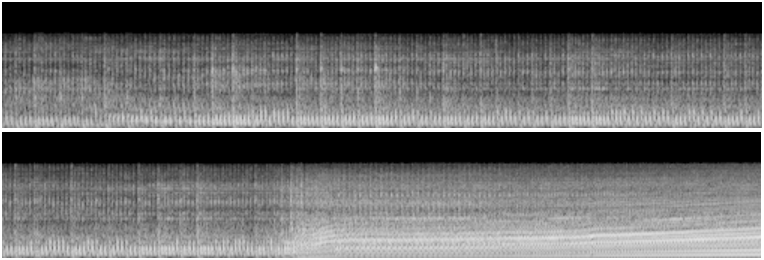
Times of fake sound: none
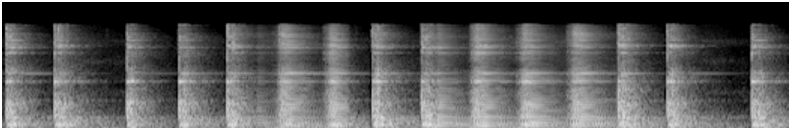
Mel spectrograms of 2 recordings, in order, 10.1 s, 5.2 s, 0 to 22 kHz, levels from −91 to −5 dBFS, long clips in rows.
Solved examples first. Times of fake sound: 1.7-2.3; 2.9-4.1

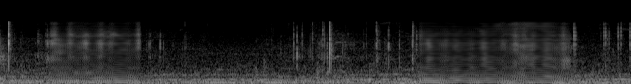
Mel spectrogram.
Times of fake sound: 0.5-1.4; 4.2-5.7

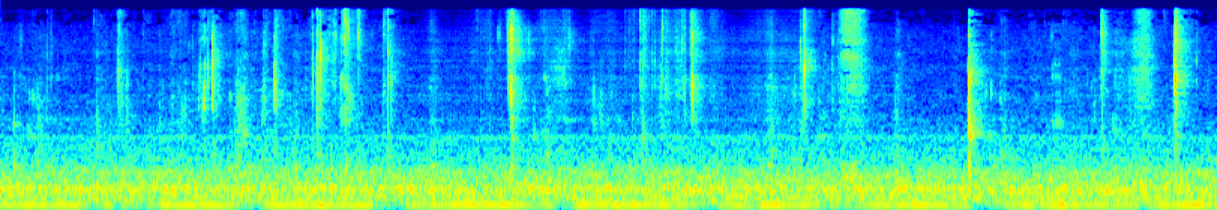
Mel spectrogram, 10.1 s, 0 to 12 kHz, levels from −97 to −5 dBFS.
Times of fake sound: 3.5-6.8

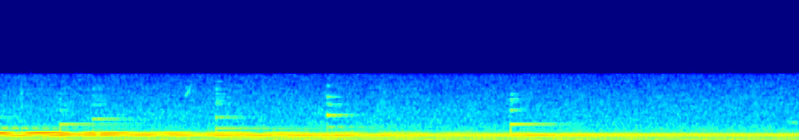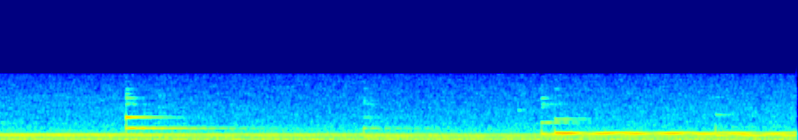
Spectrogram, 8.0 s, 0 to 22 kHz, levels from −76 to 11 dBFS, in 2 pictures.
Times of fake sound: none

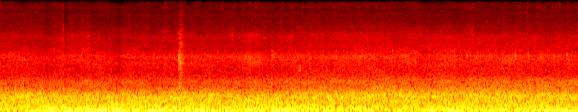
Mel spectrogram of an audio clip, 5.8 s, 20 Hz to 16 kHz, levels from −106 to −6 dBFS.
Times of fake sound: 0.0-1.4; 3.8-4.7

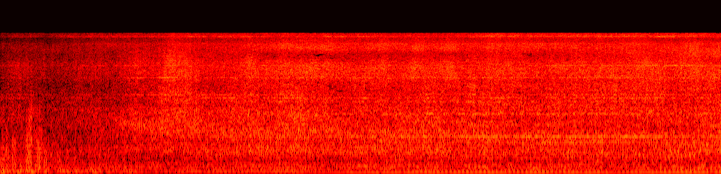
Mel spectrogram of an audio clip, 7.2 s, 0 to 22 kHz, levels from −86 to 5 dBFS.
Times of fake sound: 0.0-1.4; 3.8-7.2

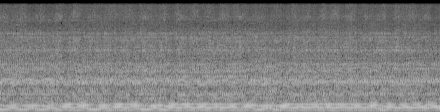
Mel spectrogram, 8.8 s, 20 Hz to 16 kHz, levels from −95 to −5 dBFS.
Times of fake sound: none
